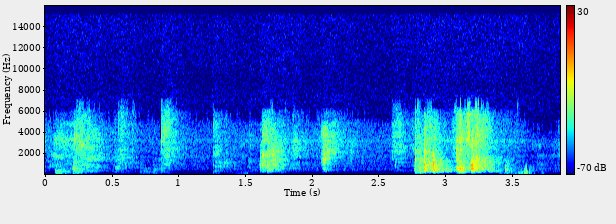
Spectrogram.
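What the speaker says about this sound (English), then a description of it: "I gotta let my dog out because he's getting cranky with me." A dog whines in short, close, high-pitched bursts, with the whimpers growing more insistent toward the end.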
